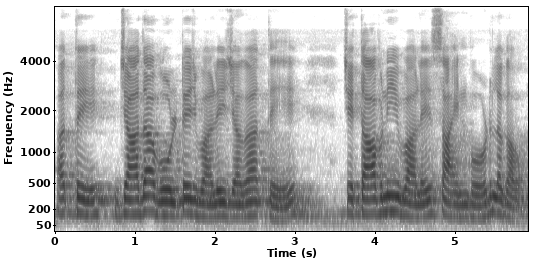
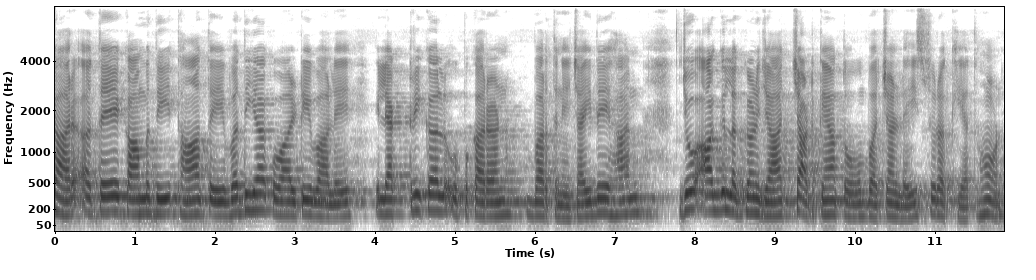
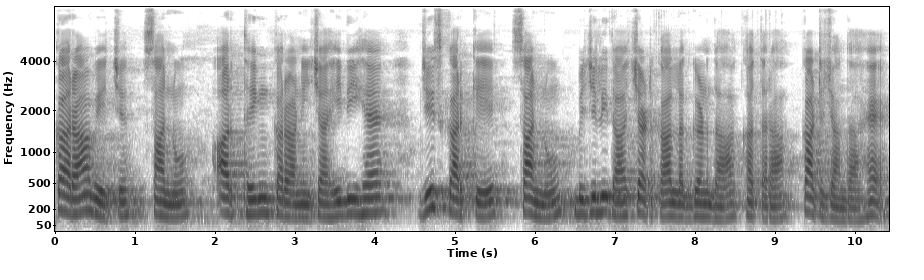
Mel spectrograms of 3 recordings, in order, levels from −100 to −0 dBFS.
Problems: none marked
